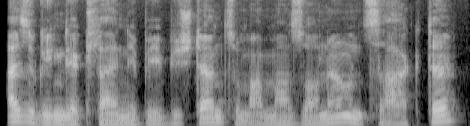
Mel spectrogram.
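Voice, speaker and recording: A man reading a German children's bedtime story aloud in a gentle, soothing way. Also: sits low, expressive, normal speed, no room sound, clean studio sound.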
